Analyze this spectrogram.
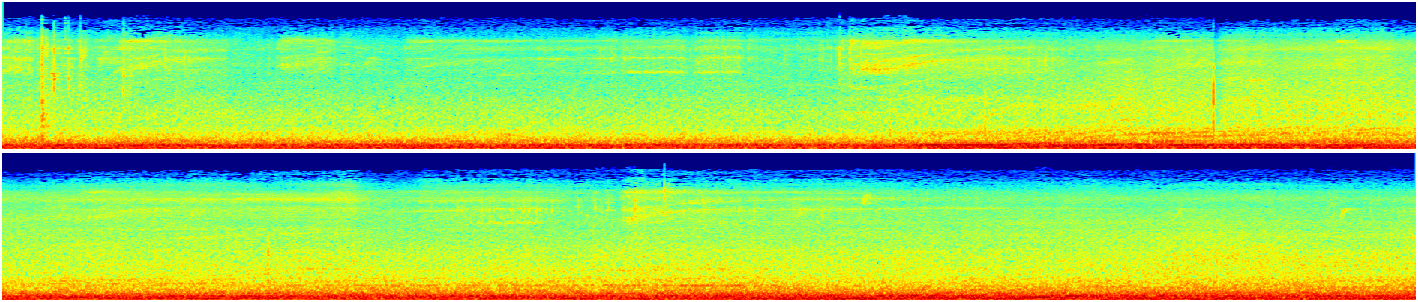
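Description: Tamiya Dual Rider radio-controlled trike's electric motor and gears whining high, the pitch swooping down and up as it speeds and slows, most clearly about a third and two-thirds of the way through. Underneath is a heavy, steady low rumble.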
